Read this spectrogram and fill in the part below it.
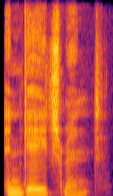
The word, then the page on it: engagement: American English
